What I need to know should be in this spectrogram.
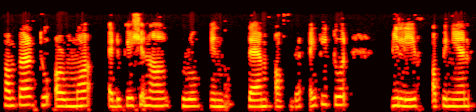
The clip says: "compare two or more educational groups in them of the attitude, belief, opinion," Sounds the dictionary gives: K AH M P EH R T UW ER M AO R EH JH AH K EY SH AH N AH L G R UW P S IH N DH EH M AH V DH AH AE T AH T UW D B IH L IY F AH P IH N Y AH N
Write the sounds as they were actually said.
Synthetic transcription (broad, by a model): K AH M P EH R T UW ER M AO R EH JH AH K EY SH AH N AH L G R UW P IH N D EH M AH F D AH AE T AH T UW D B IH L IY F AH P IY N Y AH N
